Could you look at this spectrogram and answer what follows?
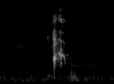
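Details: A single soft, abrupt hiccup from a baby in a quiet room; hiccup.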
